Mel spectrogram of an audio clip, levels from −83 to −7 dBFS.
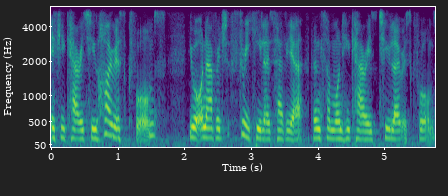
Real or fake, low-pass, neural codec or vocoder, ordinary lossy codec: fake; 5.4 kHz; vocoder, 22.05 kHz, 80 mel bands, WaveNeXt; Opus, 32 kbps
